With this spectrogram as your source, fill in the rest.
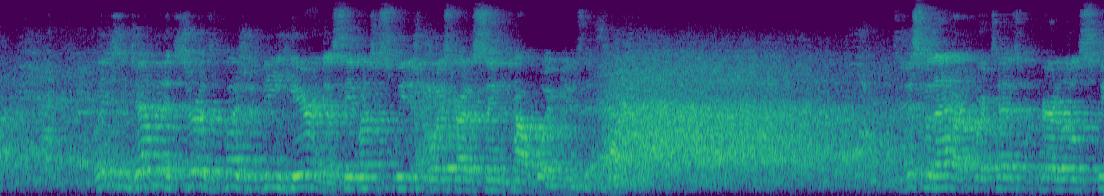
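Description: A man speaks loudly to an audience in a large echoing hall.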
